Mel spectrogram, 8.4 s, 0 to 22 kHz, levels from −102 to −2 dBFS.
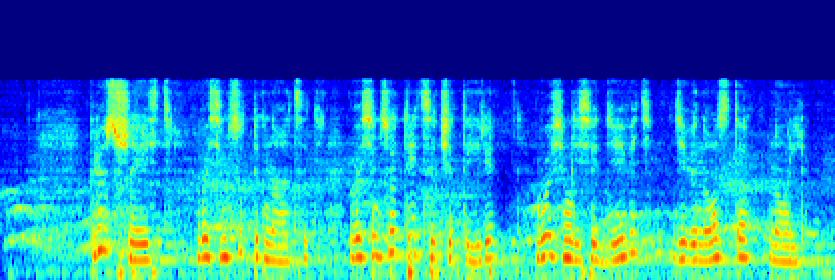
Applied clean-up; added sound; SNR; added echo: none; Cheering; 20 dB; reverberation time 1.8 s.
